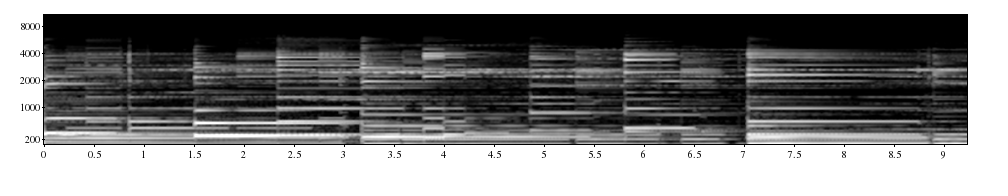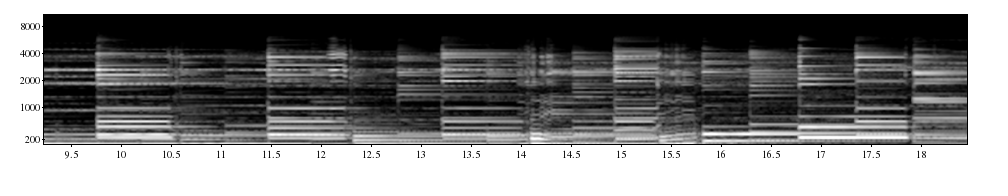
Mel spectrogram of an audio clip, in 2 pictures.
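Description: An electric guitar plays sustained chords drenched in a shimmering, octave-up reverb that blurs into a lush, synth-like wash, steady and loud throughout with no talking.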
